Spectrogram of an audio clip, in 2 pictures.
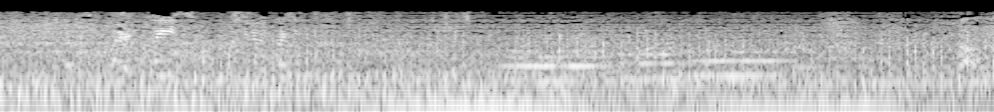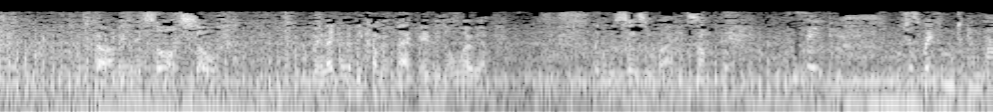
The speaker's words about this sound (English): What's he pointing at? Helicopter. Hey, it's coming.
